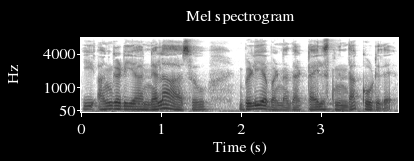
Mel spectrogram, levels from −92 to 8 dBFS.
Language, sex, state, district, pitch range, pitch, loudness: Kannada, male, Karnataka, Bangalore, 100-120 Hz, 105 Hz, -17 LUFS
